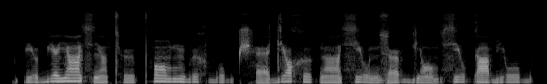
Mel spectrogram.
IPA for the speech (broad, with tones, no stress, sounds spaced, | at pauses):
pʲ ɯ˨ bʲ œ˦ j ã˦ sʲ ã˨ tʰ ʉ˨ pʰ ɔ̃˦ b m b ʉ˧ x b u˧ b t͡ʃʰ ɛ˨ dʲ ɔ˦ x ɯ˧ ɡ ã˧ sʲ u˦˨ n z œ˨˦ b ɡ j ɔ̃˨ b sʲ u˦ ɡ a˦ b j u˦ b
